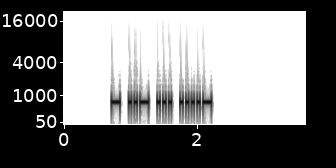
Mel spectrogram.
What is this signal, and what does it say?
Morse code, heard as a keyed tone, about 27 wpm, 700 Hz. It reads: TUS4
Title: Four Challenging Letter-Number Combinations 28wpm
